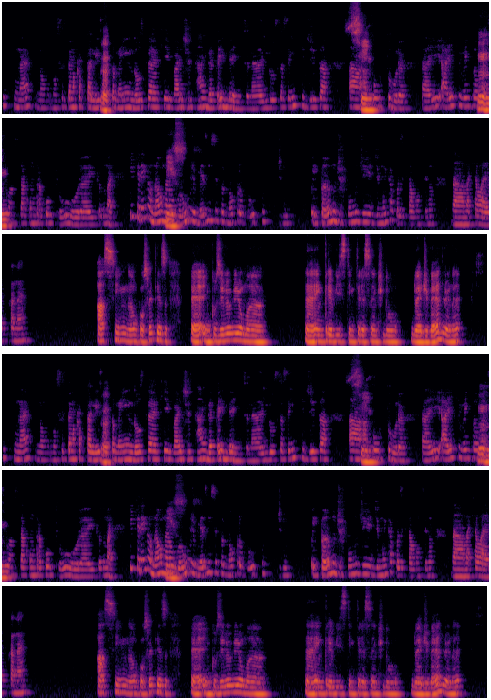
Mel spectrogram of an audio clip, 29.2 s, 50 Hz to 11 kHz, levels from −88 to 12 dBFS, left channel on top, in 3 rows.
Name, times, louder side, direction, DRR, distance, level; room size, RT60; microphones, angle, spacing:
voice 1, 0.0-6.5 6.9-8.1 8.4-12.0 12.3-14.8 15.3-15.5 15.9-18.4 18.7-20.0, right 2 dB, 45° right, 0.9 m, -40 dB
voice 2, 6.9-7.5 9.5-9.9 13.0-13.3 21.4-22.8 23.2-24.8 25.5-28.7, left 4 dB, 85° left, 0.5 m, -28 dB
4.0 x 2.1 x 3.2 m
head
